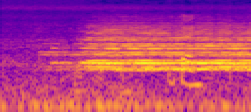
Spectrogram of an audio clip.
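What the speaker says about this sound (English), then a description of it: "Then he's gonna honk his horn." A freight or passenger train rolls past at a rail crossing in Chesterfield, Virginia, sounding its horn in a loud, sustained multi-tone chord that swells in from a steady rumble and holds close by.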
